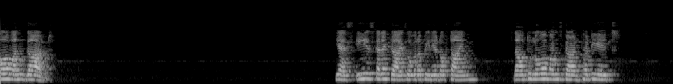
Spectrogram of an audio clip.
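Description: A woman speaks calmly and clearly into a close microphone, pausing between phrases.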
